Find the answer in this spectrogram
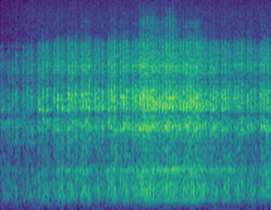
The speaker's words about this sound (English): So we find him all dressed up with his three nephews in his car, barreling merrily down the highway.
